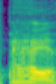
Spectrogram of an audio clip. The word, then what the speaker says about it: Pereira: P per Pera or Pereira they actually I think you actually pronounce it in pereira's name no no it's Pera for that one you pronounce it in Alex pereira's name but Mikel Pera should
